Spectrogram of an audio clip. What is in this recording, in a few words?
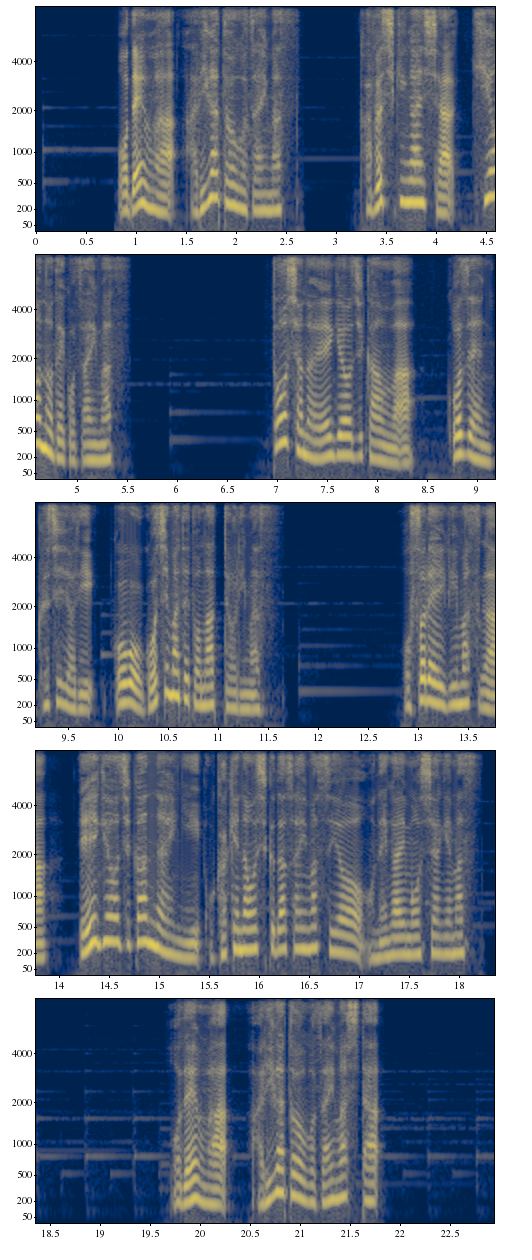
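Japanese, IVR; GoLocalise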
